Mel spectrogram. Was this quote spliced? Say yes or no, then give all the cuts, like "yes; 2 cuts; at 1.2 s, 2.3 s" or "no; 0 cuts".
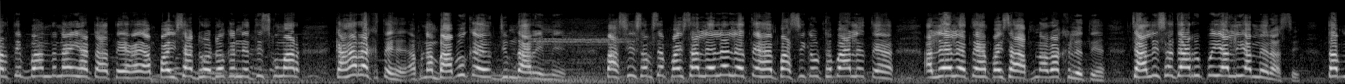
no; 0 cuts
